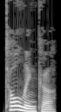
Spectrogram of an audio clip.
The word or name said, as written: tolinka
